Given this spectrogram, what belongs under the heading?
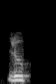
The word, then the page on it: loop: Indian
